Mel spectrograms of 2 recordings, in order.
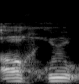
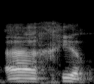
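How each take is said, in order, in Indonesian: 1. Suku kata pertama diucapkan dengan bibir dibulatkan. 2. Suku kata pertama diucapkan dengan bibir dilebarkan.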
